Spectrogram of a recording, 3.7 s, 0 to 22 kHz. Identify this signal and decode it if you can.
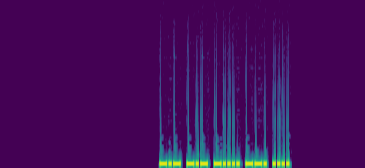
Morse code, heard as a keyed tone, about 50 wpm, 700 Hz. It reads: KK6GH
